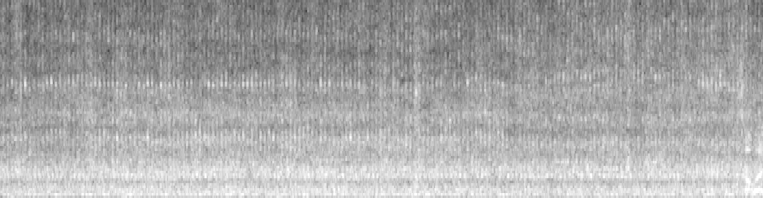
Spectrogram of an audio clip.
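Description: A Honda lawn mower fitted with new Wyevee wheels runs steadily at close range, its engine a loud, constant drone throughout with no talking.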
